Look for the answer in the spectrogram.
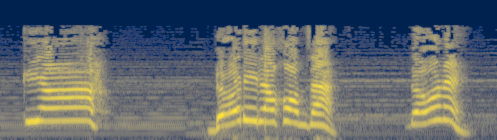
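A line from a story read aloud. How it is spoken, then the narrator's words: Loud shout. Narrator (Vietnamese): Toàn hét lớn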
